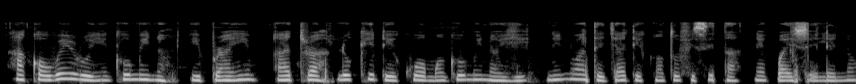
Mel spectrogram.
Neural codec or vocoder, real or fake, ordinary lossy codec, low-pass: vocoder, 22.05 kHz, 80 mel bands, Vocos; fake; none; 7.2 kHz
